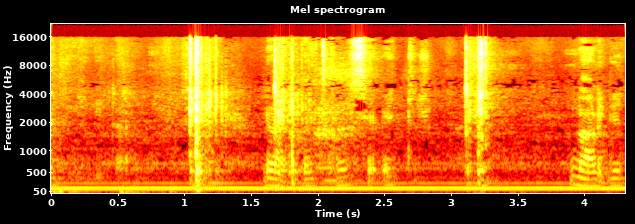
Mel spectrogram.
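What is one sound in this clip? A plate clinks and clatters against dishes.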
